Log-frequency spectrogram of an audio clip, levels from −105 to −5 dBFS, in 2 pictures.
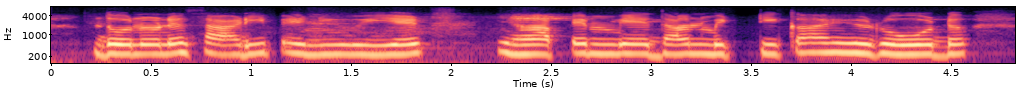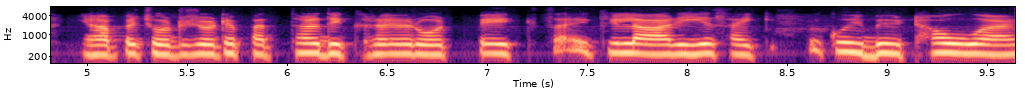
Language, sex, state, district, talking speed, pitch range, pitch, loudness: Hindi, female, Bihar, Purnia, 205 wpm, 235-255 Hz, 245 Hz, -16 LUFS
